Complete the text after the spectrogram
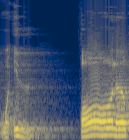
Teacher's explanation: قاف کو موٹا کر کے پڑھیں گے، الف مدہ 1 سیکنڈ آپ نے قاف کو کھینچنا ہے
